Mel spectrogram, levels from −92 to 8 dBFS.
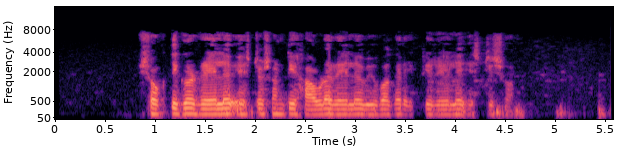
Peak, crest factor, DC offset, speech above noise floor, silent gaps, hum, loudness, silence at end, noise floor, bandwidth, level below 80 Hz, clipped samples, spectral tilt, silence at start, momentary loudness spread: -2 dBFS; 18 dB; under 0.1%; 50 dB; none; none; -18 LUFS; 0.1 s; -68 dBFS; 7.8 kHz; -56 dBFS; under 0.1%; -6 dB/octave; 0.85 s; 13 LU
